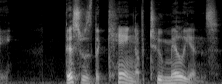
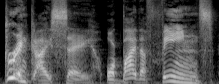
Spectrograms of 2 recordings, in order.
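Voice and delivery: slow, loud threat; menacing king; 5 semitones higher, 5 dB louder, slower than usual. Acted. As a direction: threaten him slowly.

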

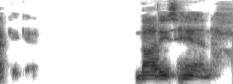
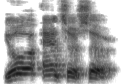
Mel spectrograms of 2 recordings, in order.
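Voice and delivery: higher, formal intoning; senator intoning; 8 semitones higher, 4 dB louder than usual. A narrator's reading. The senator demanding the captain's answer, formal. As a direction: preside like a congressional debate. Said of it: "the senator intoned".

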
